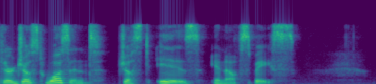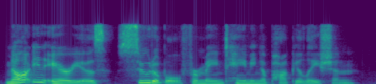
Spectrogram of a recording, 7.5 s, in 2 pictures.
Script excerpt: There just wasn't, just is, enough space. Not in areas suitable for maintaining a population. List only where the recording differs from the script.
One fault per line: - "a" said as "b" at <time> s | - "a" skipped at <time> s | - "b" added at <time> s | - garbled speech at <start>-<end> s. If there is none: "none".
none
